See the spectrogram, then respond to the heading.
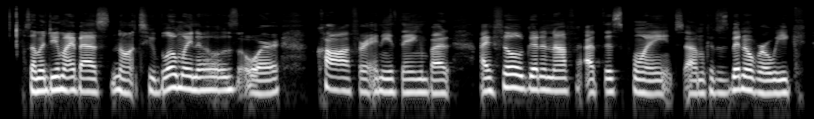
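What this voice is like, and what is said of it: Nasal, congested voice. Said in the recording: “as you can probably hear from my voice, I sound extremely nasally. That's because I have another cold.”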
